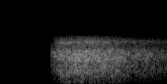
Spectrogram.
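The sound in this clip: A long breath is blown out during a guided emotional-release exercise: one soft, breathy exhalation begins abruptly after a short silence and holds steady to the end, with no talking.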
